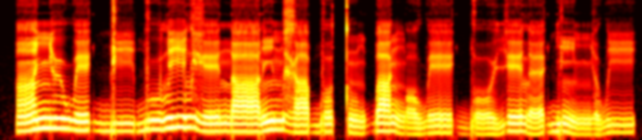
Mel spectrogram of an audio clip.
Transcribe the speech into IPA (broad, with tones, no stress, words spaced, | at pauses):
ã˨˦ ɲɨ˦we˧ ɡ͡biː˨bu˧liː˦l ɣeː˧nɾaː˧ɾĩ˦mɣa˧ bo˧tũ˨ɡ͡ba˦ ŋɔ˨weː˧ɡ͡boː˨ je˦lɛ˨˦ɡ͡bĩ˦˨ ɲə˨wi˦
